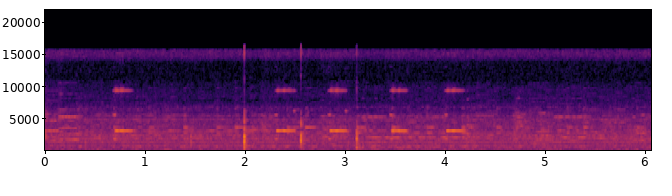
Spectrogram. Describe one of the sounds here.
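Short electronic blips sound as menu choices are made.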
